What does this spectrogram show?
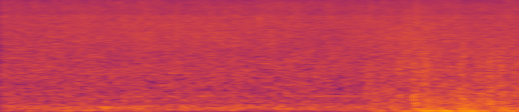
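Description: Rain at midnight patters steadily on house roof tiles in a dense, even hiss, and a low rumble of thunder swells beneath it toward the end. No voices.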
